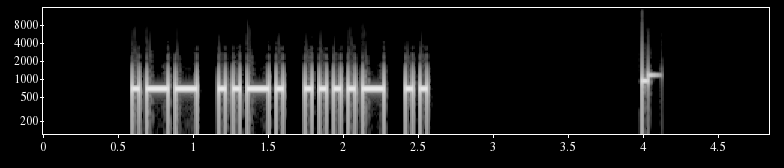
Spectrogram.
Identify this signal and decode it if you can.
Morse code, heard as a keyed tone, about 25 wpm, 700 Hz. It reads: WF4I
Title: NA SOTA Chaser Callsigns 25wpm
